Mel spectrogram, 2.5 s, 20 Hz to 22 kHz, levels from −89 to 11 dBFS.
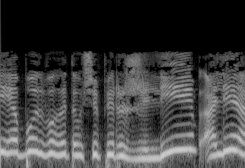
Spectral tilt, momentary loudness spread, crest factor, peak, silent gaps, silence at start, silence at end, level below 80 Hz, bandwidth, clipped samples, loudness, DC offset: -4.5 dB/octave; 4 LU; 10 dB; -6 dBFS; none; 0 s; 0 s; -42 dBFS; 7.4 kHz; under 0.1%; -17 LUFS; under 0.1%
